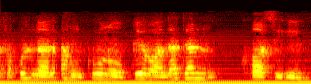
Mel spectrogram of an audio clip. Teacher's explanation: أبو جعفر قرأه بالإخفاء، إخفاء التنوين عند الخاء، لأن الخاء عند أبي جعفر حلقية مخرجا لسانية صفة، أعطاها الإخفاء لأنها لما اقتربت من القاف من مخرج القاف والكاف حروف اللسان أعطاها صفة القاف والكاف وهي الإخفاء.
